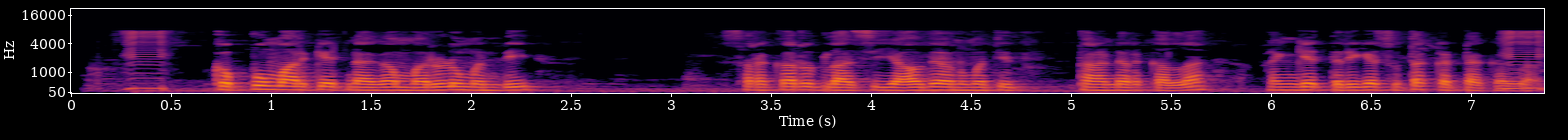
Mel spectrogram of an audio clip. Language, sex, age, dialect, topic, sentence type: Kannada, female, 18-24, Central, banking, statement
